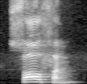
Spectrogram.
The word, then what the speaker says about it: soften: बना देना, क्या है, सॉफन। टी जो है वो साइलेंट है, सॉफन, सॉफन। 2 सिलेबल्स हैं, फर्स्ट के ऊपर स्ट्रेस है, सॉफन। सॉ पे स्ट्रेस है, फन पे नहीं।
